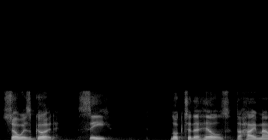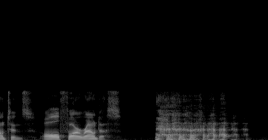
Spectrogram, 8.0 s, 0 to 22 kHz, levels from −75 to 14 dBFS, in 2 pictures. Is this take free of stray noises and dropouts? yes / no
no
